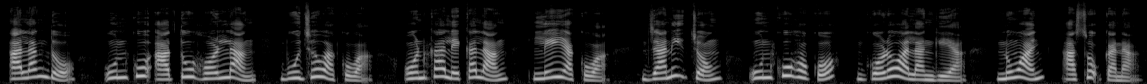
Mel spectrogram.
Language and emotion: Santali, neutral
